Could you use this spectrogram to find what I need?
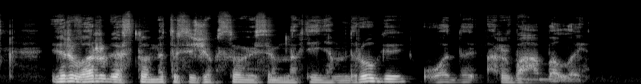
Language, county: Lithuanian, Vilnius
